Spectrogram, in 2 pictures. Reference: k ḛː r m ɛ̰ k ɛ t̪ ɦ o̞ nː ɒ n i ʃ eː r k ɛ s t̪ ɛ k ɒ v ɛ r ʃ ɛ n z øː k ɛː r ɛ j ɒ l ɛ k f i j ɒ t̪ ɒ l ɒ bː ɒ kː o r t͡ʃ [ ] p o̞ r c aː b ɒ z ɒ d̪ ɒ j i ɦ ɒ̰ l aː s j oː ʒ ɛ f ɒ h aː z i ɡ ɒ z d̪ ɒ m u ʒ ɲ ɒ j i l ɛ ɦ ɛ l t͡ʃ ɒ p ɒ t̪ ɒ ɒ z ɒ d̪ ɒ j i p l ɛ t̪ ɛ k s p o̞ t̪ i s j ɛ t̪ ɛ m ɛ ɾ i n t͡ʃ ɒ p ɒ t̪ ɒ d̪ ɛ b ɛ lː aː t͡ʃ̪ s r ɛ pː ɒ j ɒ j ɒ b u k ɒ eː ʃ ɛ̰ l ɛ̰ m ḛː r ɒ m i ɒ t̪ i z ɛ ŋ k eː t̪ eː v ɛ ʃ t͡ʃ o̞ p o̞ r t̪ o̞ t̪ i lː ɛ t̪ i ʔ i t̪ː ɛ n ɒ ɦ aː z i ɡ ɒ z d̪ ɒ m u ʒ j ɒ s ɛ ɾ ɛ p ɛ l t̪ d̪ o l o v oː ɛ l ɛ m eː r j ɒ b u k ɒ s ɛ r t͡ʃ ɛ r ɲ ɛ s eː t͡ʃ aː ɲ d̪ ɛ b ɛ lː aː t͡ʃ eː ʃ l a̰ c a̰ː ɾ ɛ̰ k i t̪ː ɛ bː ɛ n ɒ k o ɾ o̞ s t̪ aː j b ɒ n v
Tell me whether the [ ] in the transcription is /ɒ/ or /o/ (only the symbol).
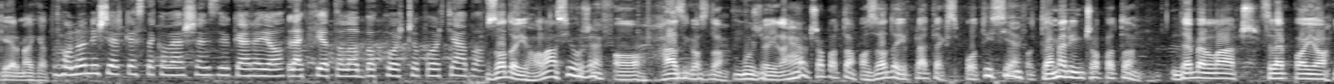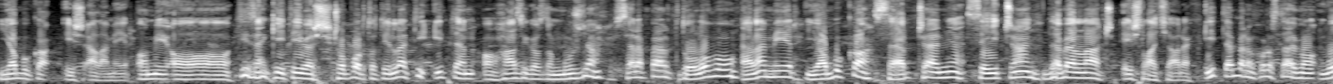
o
